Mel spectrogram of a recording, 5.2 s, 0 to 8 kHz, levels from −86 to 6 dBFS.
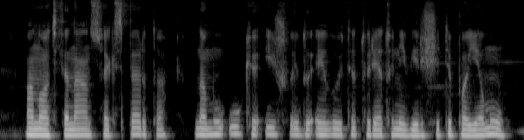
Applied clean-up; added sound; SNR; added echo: none; none; none; none.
